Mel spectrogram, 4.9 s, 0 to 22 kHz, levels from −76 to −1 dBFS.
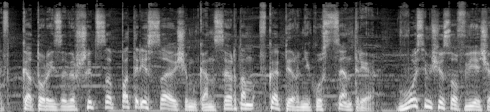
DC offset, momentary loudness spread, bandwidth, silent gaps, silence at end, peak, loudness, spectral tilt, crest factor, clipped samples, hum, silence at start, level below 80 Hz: under 0.1%; 3 LU; over 20 kHz; none; 0 s; 0 dBFS; -11 LUFS; -4.5 dB/octave; 10 dB; under 0.1%; none; 0 s; -32 dBFS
